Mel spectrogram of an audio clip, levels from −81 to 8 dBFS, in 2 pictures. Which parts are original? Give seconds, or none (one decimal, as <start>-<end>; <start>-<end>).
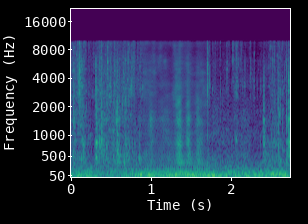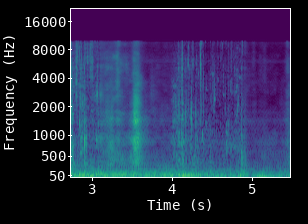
0.0-0.9; 1.7-3.1; 4.0-4.9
